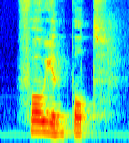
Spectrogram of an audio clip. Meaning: a tip jar
- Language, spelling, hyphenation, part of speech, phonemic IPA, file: Dutch, fooienpot, fooi‧en‧pot, noun, /ˈfoːi̯.ə(n)ˌpɔt/, Nl-fooienpot.ogg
